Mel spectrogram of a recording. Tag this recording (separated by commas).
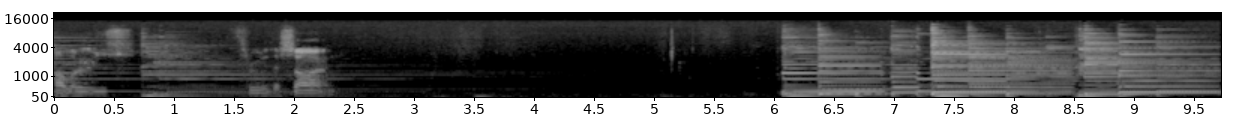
Strum, Guitar, Musical instrument, Acoustic guitar, Music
